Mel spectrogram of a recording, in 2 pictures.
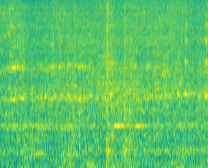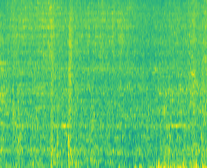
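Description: Walt Disney World Railroad narrow-gauge steam train rolling along the track, heard from a passenger car: a steady rumble of wheels on rail with occasional faint clicks.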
